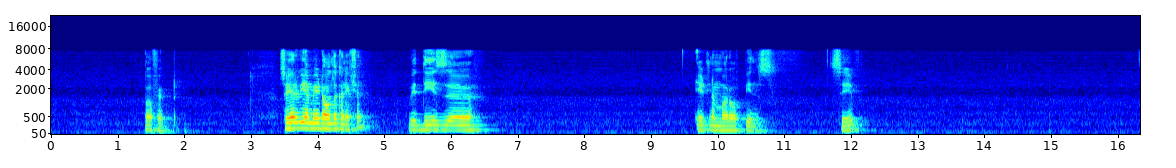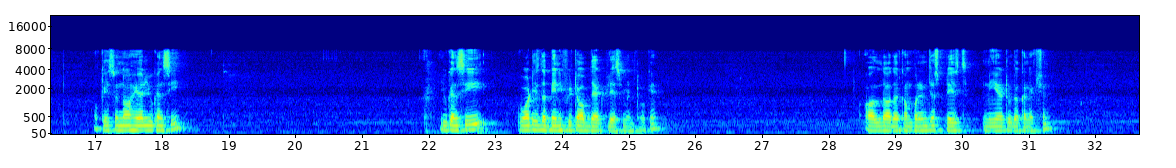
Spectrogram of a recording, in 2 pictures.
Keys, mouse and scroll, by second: 0.0 right click, 1.7 click, 11.8 ctrl+click, 13.8 ctrl+click, 15.8 ctrl+click, 16.9 ctrl+click, 17.8 ctrl+click, 19.7 ctrl+click, 23.0 ctrl+click, 26.9-27.8 scroll down 1, 28.7-29.1 scroll up 1, 30.4 scroll down 1, 31.5 ctrl+click.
